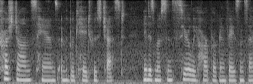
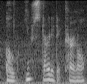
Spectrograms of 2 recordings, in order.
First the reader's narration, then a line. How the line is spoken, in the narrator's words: Rodney whispered back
